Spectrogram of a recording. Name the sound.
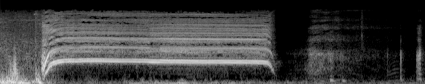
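person screaming loudly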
